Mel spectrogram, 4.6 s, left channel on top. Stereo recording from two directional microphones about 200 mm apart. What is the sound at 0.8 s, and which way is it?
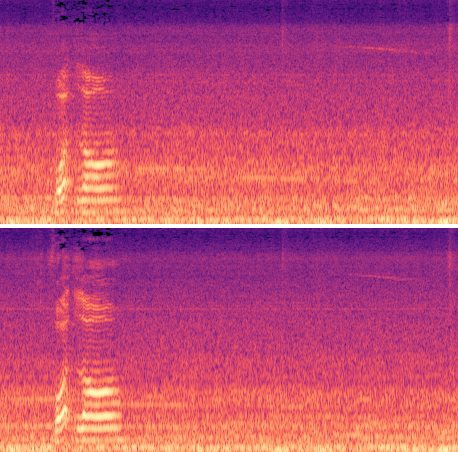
Speech, 30° right (ahead or behind).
